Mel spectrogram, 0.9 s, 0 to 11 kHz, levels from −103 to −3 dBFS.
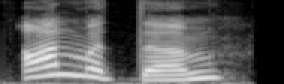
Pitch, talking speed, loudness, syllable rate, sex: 270 Hz, 190 wpm, -18 LUFS, 4.3 syllables/s, female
